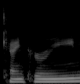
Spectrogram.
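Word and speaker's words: Carkoon: and then drop people into the pit of Kankareen. Is that how you say it? Carcoon.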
